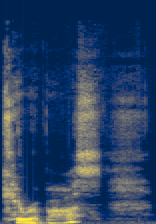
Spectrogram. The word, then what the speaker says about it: Kiribati: It's spelled with a T-I at the end, but it's pronounced Kiribati. That's just how their language works.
